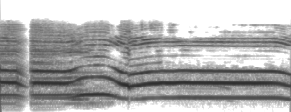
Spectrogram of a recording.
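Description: A woman's voice holding a long sung note in a gospel worship song, its pitch rising and falling briefly about halfway through.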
